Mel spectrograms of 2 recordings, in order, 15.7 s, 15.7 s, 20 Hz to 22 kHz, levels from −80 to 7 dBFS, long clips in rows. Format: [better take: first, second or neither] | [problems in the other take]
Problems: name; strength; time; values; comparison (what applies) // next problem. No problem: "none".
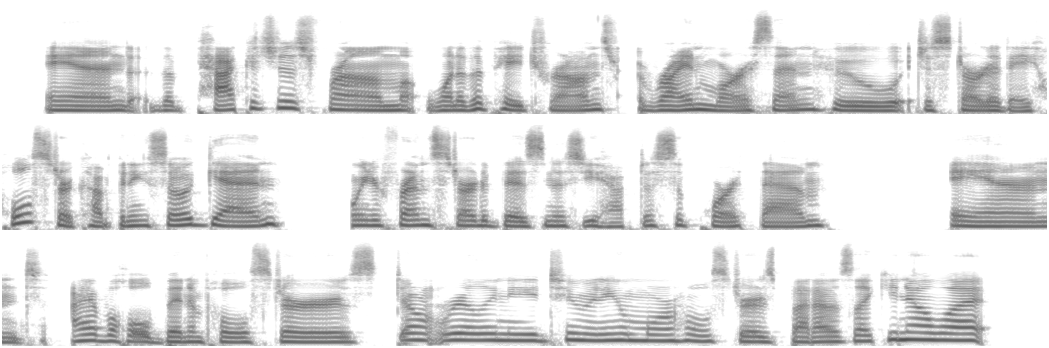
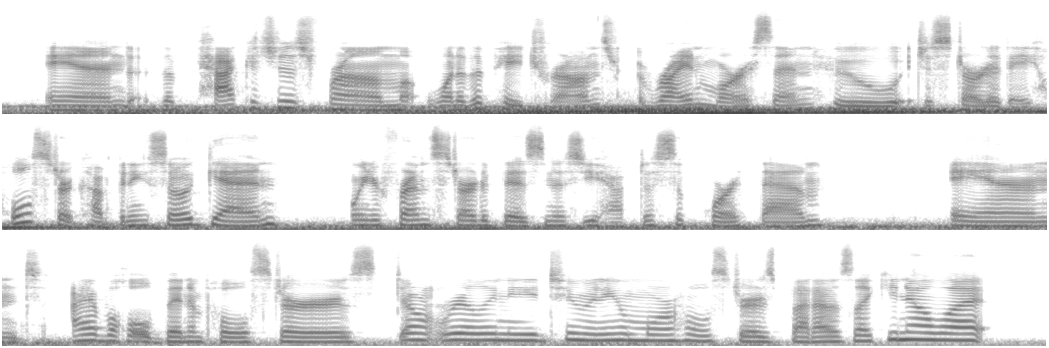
first | low rumble; loud; throughout; 7 dB below the speech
